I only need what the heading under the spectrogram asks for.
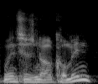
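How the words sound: It is said in a surprised northern accent.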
